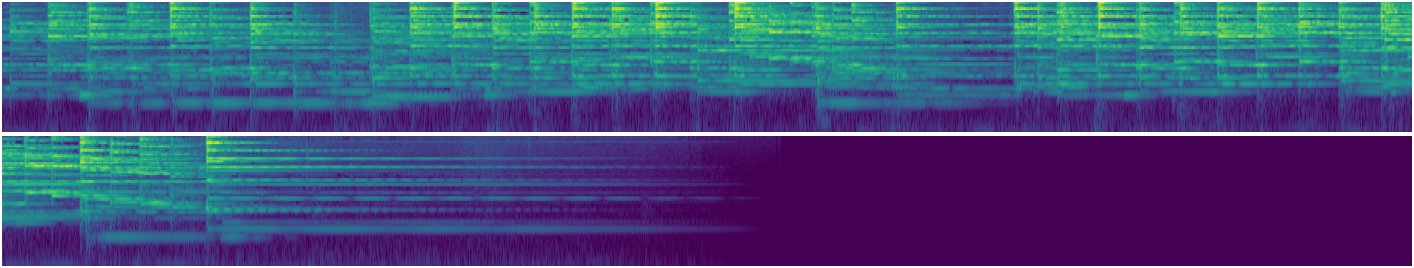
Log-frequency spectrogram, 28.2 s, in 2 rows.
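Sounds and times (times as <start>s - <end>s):
Christmas handbells rung by handbell ringers: 0.0s - 20.0s.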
